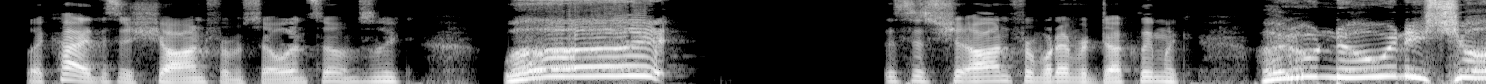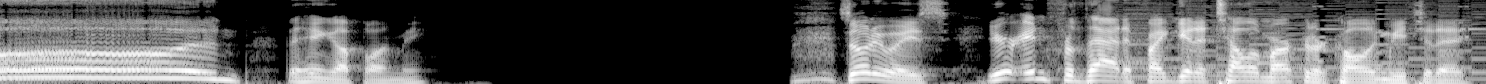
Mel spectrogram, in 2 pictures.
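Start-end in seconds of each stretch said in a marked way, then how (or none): 6.3-8.7 put-on old man voice, much higher, slower. Retelling answering a telemarketer's call: put-on old man voice. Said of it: "in an old man voice".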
